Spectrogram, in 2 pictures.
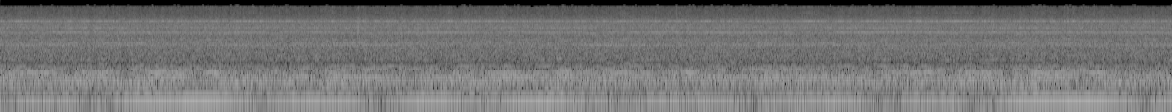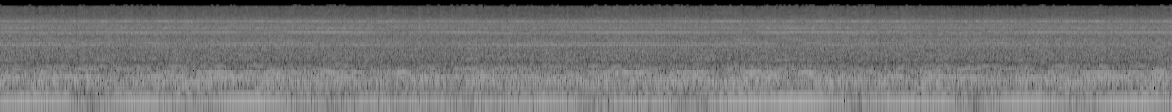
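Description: Aircraft engines drone steadily with a low throbbing hum.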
